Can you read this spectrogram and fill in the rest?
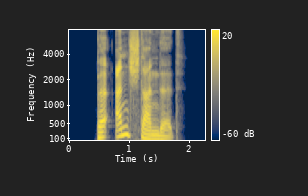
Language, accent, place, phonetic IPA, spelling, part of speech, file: German, Germany, Berlin, [bəˈʔanʃtandət], beanstandet, verb, De-beanstandet.ogg
- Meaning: past participle of beanstanden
